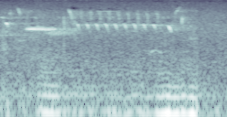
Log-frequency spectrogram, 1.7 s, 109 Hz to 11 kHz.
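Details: Near Cape Chin North, Ontario, 17 July 2019, a male Common Yellowthroat carrying a worm to feed young, unhappy at the observer's presence, gives a quick run of dry, high ticks, about eight in under a second, over a steady low hum.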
